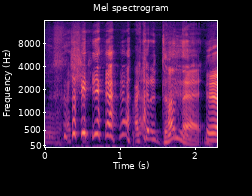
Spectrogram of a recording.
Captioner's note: laughing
